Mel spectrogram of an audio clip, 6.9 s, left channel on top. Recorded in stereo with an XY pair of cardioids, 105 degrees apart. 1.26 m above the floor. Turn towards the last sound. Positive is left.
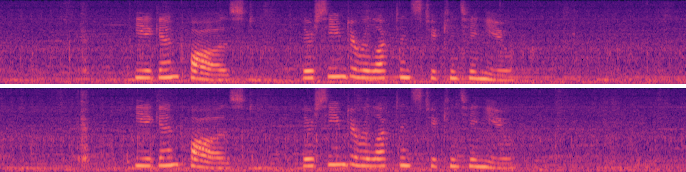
turn(degrees=10)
